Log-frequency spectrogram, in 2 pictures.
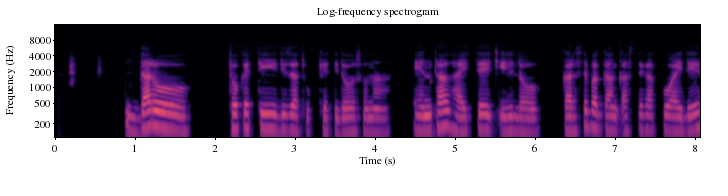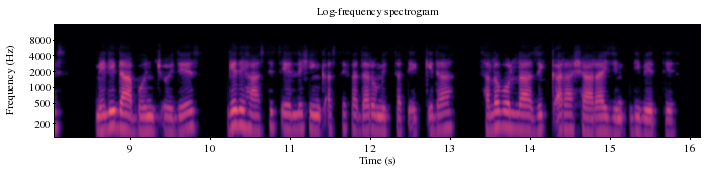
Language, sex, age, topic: Gamo, male, 25-35, agriculture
